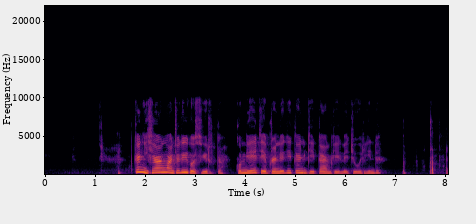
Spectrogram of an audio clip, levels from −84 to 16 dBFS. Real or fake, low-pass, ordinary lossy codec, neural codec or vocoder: fake; 9.9 kHz; none; autoencoder, 22.05 kHz, a latent of 192 numbers a frame, VITS, trained on one speaker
